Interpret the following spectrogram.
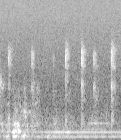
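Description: Near silence with a scatter of faint, short ticks: a stylus tapping on a tablet's glass screen while writing.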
